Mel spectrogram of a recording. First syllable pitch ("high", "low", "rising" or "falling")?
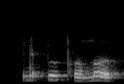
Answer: high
